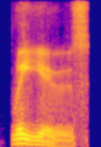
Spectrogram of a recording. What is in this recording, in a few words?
"reuse", British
